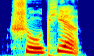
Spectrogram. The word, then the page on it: 薯片: shǔ piàn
